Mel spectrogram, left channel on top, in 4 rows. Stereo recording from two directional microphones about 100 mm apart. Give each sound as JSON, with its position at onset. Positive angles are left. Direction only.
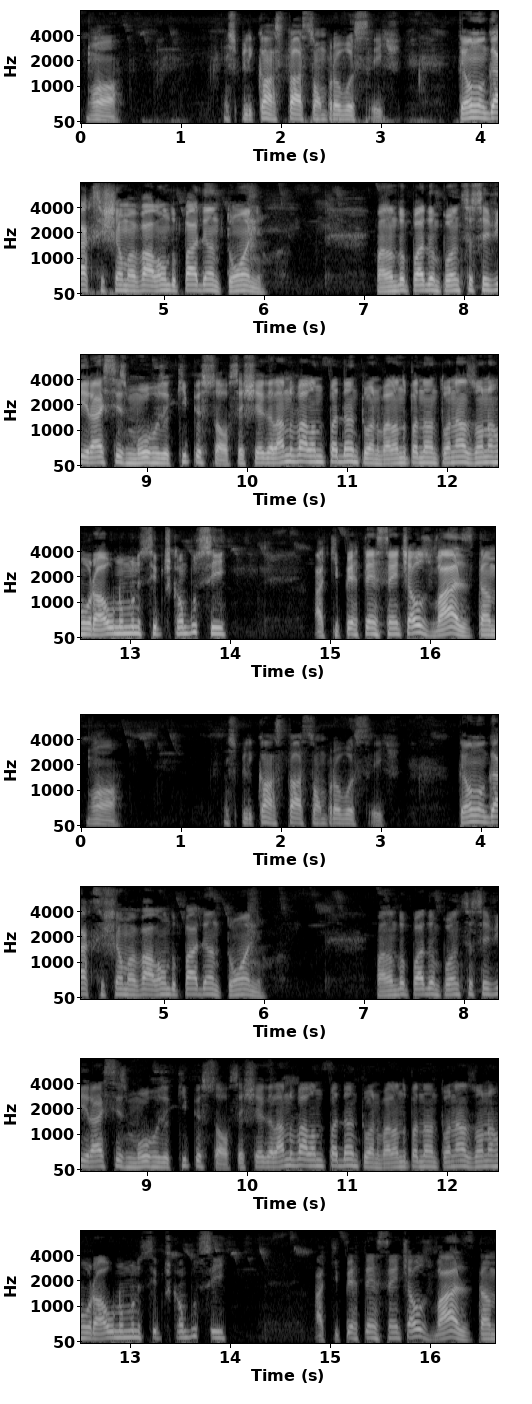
{"t": 0.1, "sound": "speech", "side_deg": -15}
{"t": 1.4, "sound": "speech", "side_deg": -15}
{"t": 5.0, "sound": "speech", "side_deg": 5}
{"t": 6.6, "sound": "speech", "side_deg": 30}
{"t": 15.0, "sound": "speech", "side_deg": 20}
